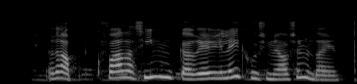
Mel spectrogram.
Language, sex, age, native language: Icelandic, male, 12, Icelandic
